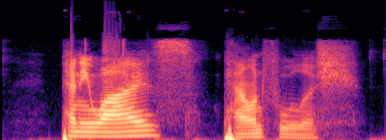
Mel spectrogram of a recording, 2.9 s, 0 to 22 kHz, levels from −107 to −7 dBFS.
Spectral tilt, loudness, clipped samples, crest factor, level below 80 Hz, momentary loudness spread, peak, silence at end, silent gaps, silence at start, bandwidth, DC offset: -6 dB/octave; -16 LUFS; under 0.1%; 16 dB; -24 dBFS; 20 LU; 0 dBFS; 0.3 s; none; 0.5 s; 7.6 kHz; under 0.1%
